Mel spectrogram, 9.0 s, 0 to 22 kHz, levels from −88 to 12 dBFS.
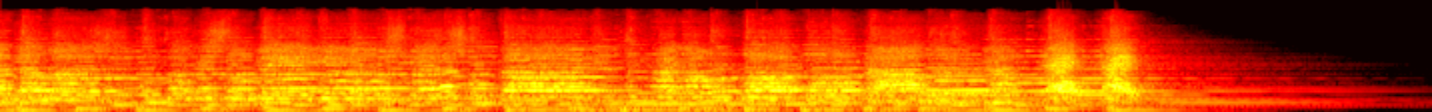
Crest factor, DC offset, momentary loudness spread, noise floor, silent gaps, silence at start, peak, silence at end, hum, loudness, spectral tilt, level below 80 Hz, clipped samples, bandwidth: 14 dB; under 0.1%; 7 LU; -58 dBFS; none; 0 s; 0 dBFS; 1.15 s; none; -13 LUFS; -3.5 dB/octave; -34 dBFS; under 0.1%; 16 kHz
